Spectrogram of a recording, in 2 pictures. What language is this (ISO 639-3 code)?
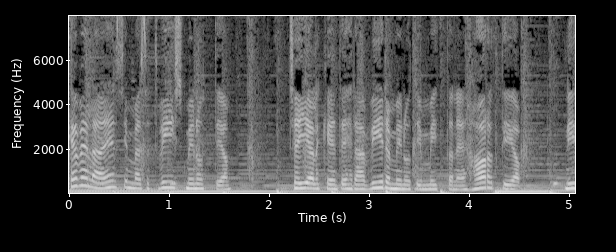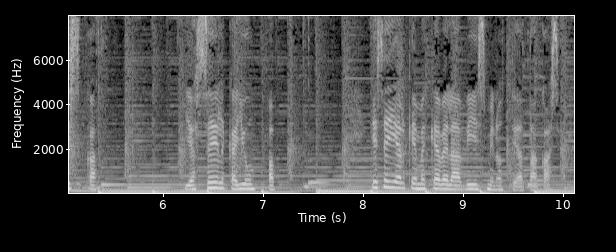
fin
